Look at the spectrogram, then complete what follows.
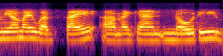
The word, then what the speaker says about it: Nori: Again, Nori Reiki, N-O-R-I, but you pronounce the R like a D.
